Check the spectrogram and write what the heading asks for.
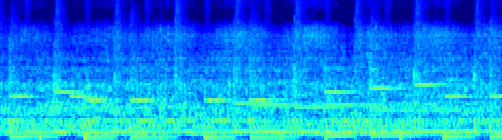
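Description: Bright background music with a stepping melody and a regular bass beat, over the steady whirring hum of a small remote-control toy helicopter's rotors.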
